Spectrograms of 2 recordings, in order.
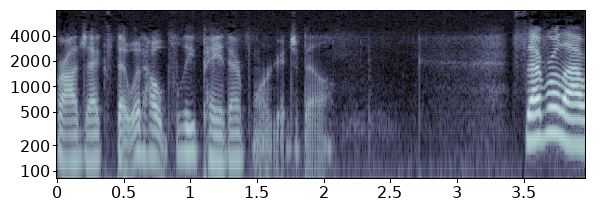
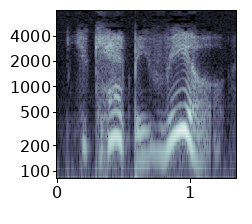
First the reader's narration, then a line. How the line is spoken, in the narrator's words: Reed said, gasping for breath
